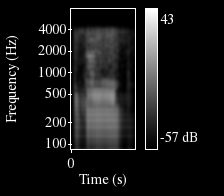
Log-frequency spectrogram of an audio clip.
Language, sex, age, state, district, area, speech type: Manipuri, female, 30-45, Manipur, Kangpokpi, urban, conversation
